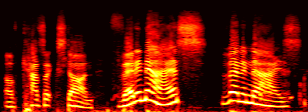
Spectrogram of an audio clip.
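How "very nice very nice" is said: mock impressed. Mock praise of the team.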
